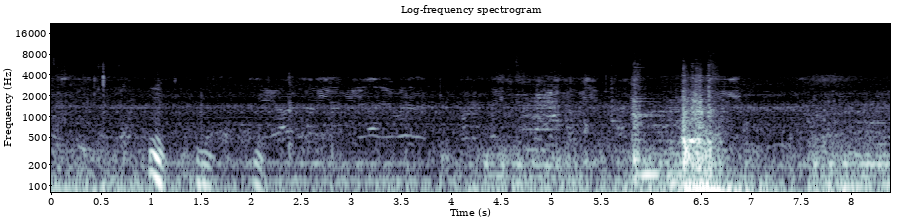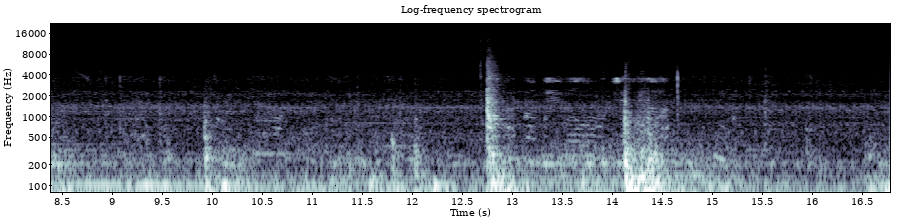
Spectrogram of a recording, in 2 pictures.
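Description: A vehicle engine rumbles steadily at low speed.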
